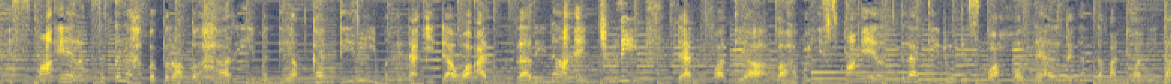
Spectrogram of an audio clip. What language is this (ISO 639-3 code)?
msa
